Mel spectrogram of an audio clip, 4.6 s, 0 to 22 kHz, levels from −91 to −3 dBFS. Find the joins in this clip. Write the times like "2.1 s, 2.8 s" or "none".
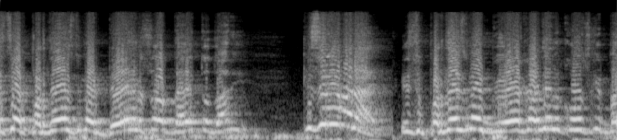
2.9 s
